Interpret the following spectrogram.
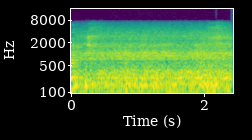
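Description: Steady, loud rushing noise with no clear pitch, like hiss or static on an open line.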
